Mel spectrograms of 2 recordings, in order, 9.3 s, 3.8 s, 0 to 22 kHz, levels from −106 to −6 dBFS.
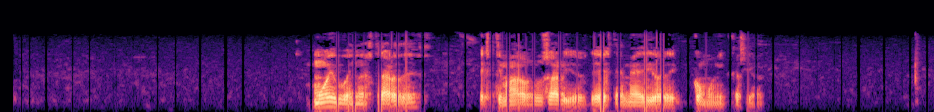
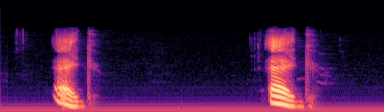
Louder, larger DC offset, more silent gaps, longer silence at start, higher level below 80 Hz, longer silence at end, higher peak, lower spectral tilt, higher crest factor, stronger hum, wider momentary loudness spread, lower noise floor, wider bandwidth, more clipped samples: about the same, -19 LUFS vs -17 LUFS; neither; neither; first, 3.15 s vs 0.55 s; about the same, -54 dBFS vs -52 dBFS; second, 0.2 s vs 0.8 s; about the same, -2 dBFS vs -2 dBFS; about the same, -5.5 dB/octave vs -5 dB/octave; about the same, 20 dB vs 20 dB; second, none vs 50 Hz at -50 dBFS; second, 13 LU vs 16 LU; first, -69 dBFS vs -51 dBFS; second, 7.8 kHz vs 8.6 kHz; neither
